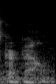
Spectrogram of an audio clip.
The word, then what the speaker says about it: Crépeau: There was a denial of score opportunity committed by Maxime Crépeau. I can't pronounce it. It's Crépeau.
